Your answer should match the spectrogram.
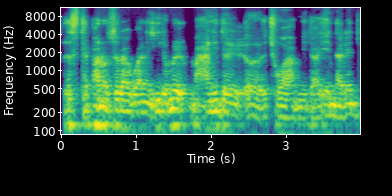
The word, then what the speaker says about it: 스테파노스: 스데반 우리식으로 발음하면 스데반으로 불렀고 헬라어로는 스테파노스입니다. 그래서 스테파노스라고 하는 이름을 많이들 좋아합니다.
